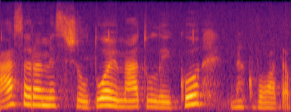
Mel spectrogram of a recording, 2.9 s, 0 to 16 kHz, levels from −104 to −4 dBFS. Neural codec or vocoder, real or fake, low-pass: none; real; 14.4 kHz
